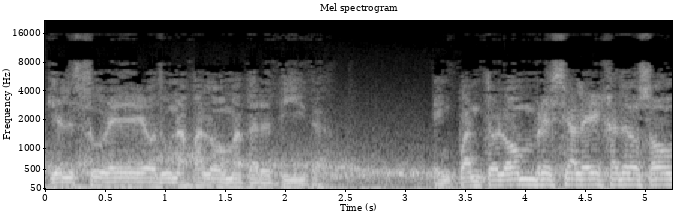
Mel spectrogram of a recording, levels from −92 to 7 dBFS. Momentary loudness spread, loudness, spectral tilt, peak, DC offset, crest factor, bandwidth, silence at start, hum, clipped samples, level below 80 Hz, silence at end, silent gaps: 9 LU; -12 LUFS; -6.5 dB/octave; 0 dBFS; under 0.1%; 10 dB; 16 kHz; 0 s; none; under 0.1%; -30 dBFS; 0 s; none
